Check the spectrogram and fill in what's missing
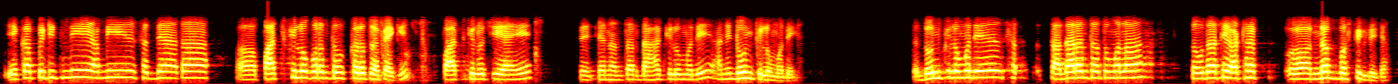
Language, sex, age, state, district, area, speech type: Marathi, male, 30-45, Maharashtra, Akola, urban, conversation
